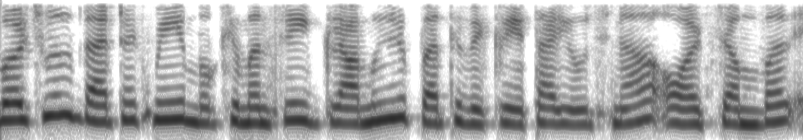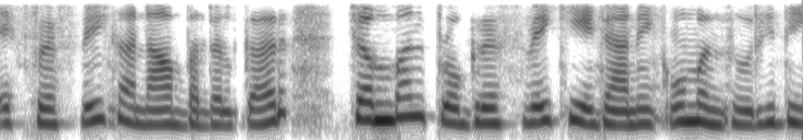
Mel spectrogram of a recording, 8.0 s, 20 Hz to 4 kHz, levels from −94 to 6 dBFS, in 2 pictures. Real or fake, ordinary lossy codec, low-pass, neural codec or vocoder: fake; none; 3.6 kHz; codec, 16 kHz, 4 kbps, X-Codec, HuBERT features, trained on balanced general audio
